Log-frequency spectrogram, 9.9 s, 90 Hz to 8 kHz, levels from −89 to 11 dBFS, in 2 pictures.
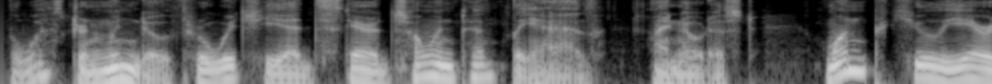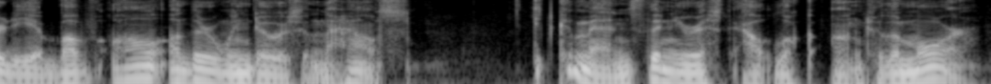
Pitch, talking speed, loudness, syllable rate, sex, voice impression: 95 Hz, 180 wpm, -18 LUFS, 6.1 syllables/s, male, very masculine, slightly old, very thick, very relaxed, very weak, slightly bright, very soft, very muffled, slightly halting, raspy, cool, very intellectual, slightly refreshing, very sincere, very calm, very mature, friendly, reassuring, very unique, slightly elegant, wild, lively, very kind, slightly modest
